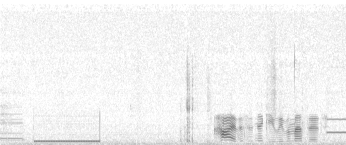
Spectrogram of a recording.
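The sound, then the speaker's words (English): A single steady electronic answering machine beep, about a second long and fairly loud, followed by a pause and then a caller's voice with warbly, phone-line quality leaving a message. “Putting the beep in exactly the right place where it would justify calling back.”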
